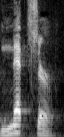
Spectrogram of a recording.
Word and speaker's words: netzer: The word Nazareth comes from the Hebrew word netzer. We would spell it N-E-T-Z-E-R if you're taking notes.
